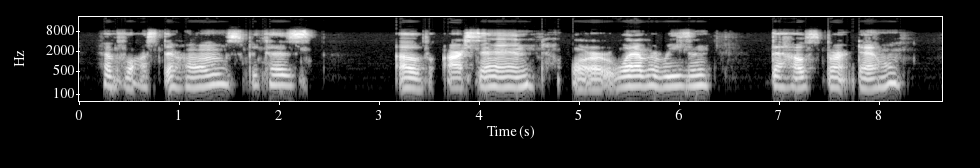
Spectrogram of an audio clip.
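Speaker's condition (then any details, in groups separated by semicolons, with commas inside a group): Cerebral palsy; occasional word trouble from short-term memory loss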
